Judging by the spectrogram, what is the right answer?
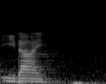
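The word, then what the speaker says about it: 偉大: Khi được một mình đúng nhỉ, còn ghép âm đọc là idai. Ví dụ trong từ vĩ đại đọc là idai luôn đấy.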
